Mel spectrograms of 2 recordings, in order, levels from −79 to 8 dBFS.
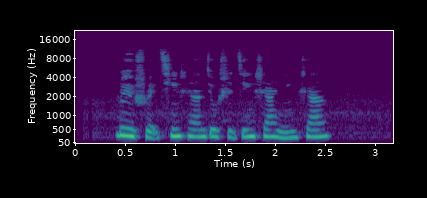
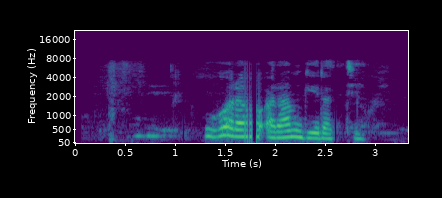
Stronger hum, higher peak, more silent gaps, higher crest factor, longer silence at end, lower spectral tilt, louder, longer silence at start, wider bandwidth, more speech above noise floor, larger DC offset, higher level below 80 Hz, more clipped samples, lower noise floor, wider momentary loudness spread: neither; second, -14 dBFS vs -6 dBFS; neither; about the same, 16 dB vs 18 dB; first, 0.65 s vs 0.45 s; about the same, -5 dB/octave vs -6 dB/octave; second, -28 LUFS vs -21 LUFS; about the same, 0.4 s vs 0.35 s; first, 10.5 kHz vs 7.8 kHz; first, 35 dB vs 28 dB; neither; second, -82 dBFS vs -58 dBFS; neither; first, -62 dBFS vs -47 dBFS; second, 6 LU vs 21 LU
